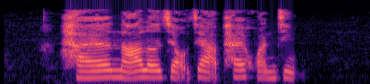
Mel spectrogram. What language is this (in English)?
Chinese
